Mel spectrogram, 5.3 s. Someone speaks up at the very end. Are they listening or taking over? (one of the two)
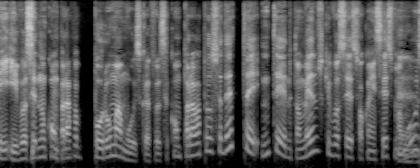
listening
